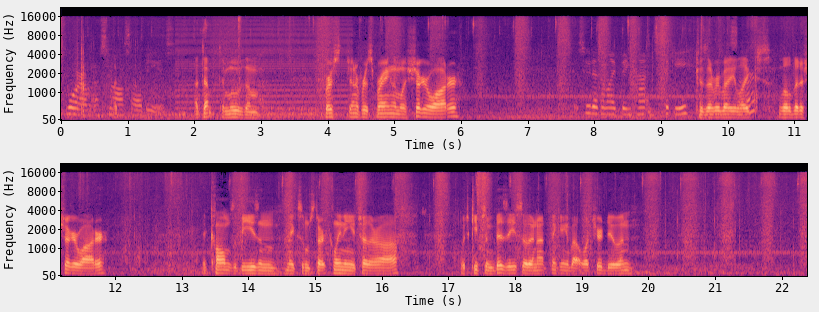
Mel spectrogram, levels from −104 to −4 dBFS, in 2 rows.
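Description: From 1.72 s to 4.38 s there is GSM phone buzz: a hard, raspy 217 Hz tone with dense harmonics, about 14 dB below the signal. A nearby phone on a call transmits in steady bursts, which the audio circuitry rectifies into audible sound.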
